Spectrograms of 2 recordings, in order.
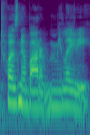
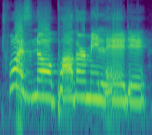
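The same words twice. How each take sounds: First: It is said in a plain voice. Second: It is said in a pirate voice.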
